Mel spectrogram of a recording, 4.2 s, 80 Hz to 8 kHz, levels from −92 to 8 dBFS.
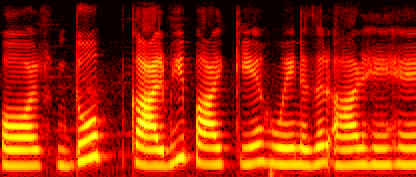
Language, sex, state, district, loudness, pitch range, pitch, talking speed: Hindi, female, Jharkhand, Palamu, -18 LUFS, 220-250 Hz, 230 Hz, 160 wpm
